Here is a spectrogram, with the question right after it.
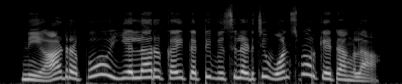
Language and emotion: Tamil, surprised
